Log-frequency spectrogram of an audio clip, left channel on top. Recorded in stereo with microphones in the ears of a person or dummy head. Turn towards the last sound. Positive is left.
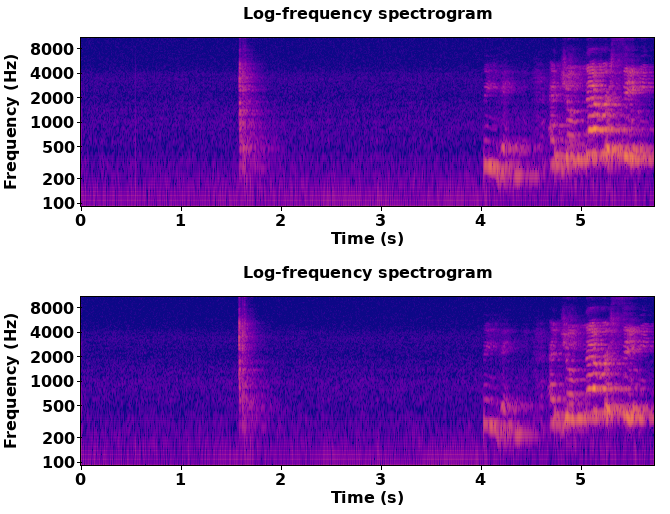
turn(degrees=-45)  # may be behind; listen again after turning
